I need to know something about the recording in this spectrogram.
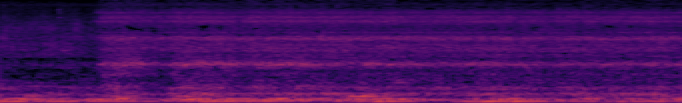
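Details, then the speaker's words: Heating or hot water expansion vessel tested by pumping in air from a compressor: low gurgling, bubbling rumble with faint hiss as air passes through the ruptured rubber diaphragm into the installation. "we have such a sound. It means that by pumping air here, it gets through the rubber mesh and lands in the installation, whether it is hot water or central water."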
